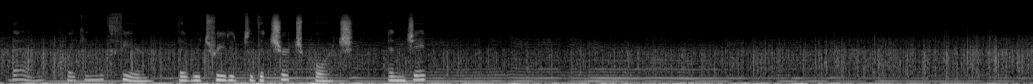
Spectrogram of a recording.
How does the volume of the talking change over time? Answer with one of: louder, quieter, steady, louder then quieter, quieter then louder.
louder then quieter.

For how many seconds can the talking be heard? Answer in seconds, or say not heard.
4 s.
